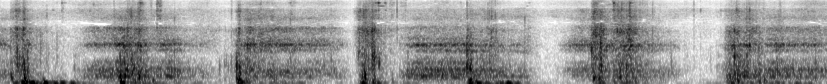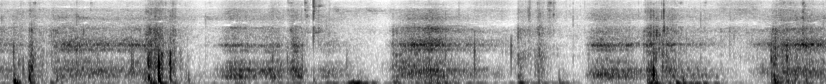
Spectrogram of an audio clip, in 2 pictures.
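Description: Footsteps crunching on dry eucalypt leaf litter and dirt along a bush walking track, at a steady walking pace of about one step a second.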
